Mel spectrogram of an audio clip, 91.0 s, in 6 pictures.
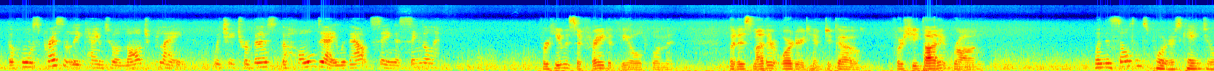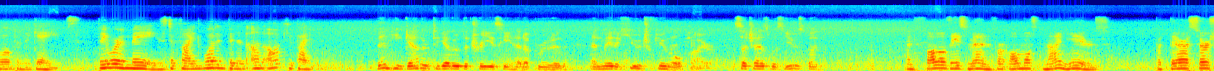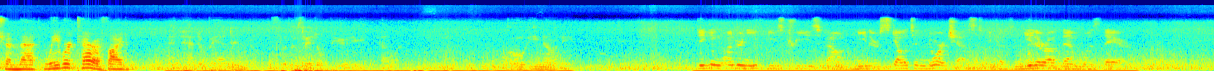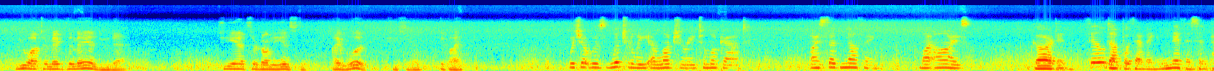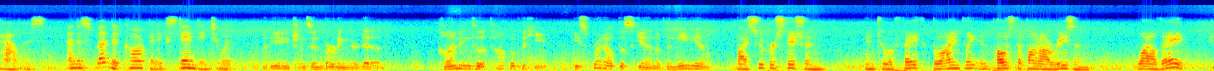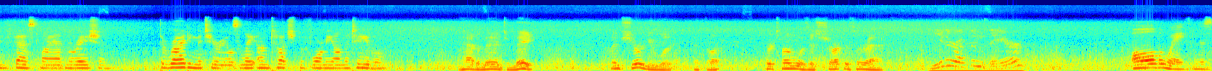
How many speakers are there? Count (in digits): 9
